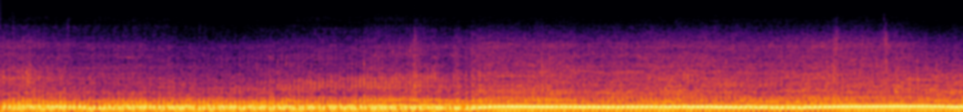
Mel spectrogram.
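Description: Off-road vehicle's engine running at low speed, then picking up revs about five seconds in and holding at the higher speed.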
